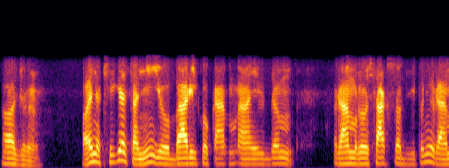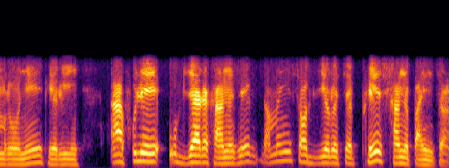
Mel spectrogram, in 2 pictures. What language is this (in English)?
Nepali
